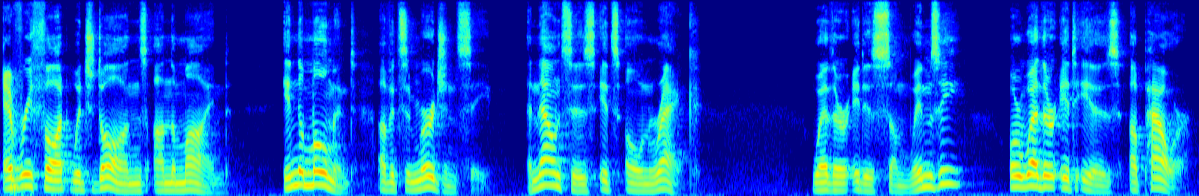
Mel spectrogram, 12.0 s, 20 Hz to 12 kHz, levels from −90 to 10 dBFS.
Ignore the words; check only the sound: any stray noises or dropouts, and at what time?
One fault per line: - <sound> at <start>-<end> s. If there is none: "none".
none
